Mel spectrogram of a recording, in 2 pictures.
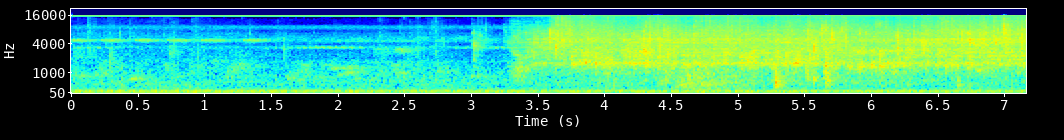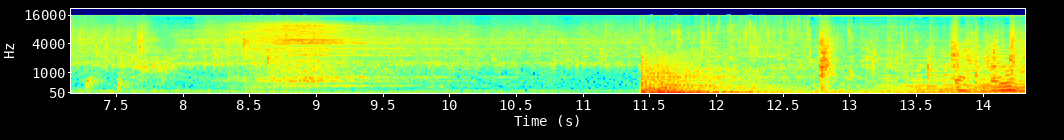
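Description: Water running from a wall tap and splashing as a man washes under it. It starts about three seconds in and swells in the middle. About eleven seconds in, a sudden low boom brings in background music.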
